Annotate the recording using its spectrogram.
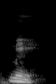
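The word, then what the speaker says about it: Mey: moment so it's castle may right on the castle castle main garden says may m-e-y it's spelled so that's this is where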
